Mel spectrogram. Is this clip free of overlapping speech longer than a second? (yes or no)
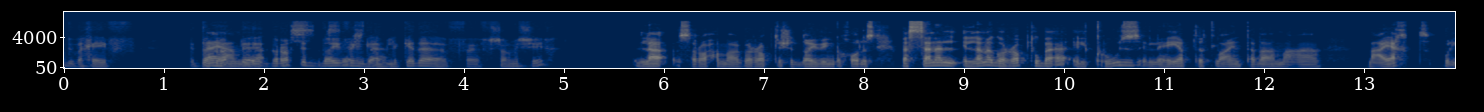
no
